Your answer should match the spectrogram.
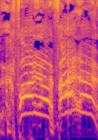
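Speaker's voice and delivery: high-pitched shout raising a false fire alarm; mock alarm shout. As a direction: yell it like a prankster waking the house. Retelling his false fire alarm.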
